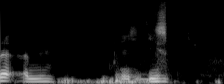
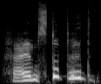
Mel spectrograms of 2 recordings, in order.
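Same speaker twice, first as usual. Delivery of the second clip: dog's voice; 8 semitones higher than usual. Pretend. Still voicing the dog.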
